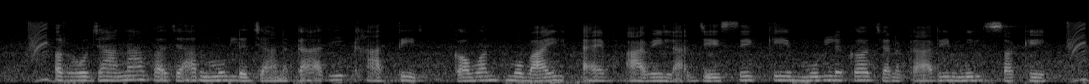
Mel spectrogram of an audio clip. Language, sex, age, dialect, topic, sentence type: Bhojpuri, female, 31-35, Western, agriculture, question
